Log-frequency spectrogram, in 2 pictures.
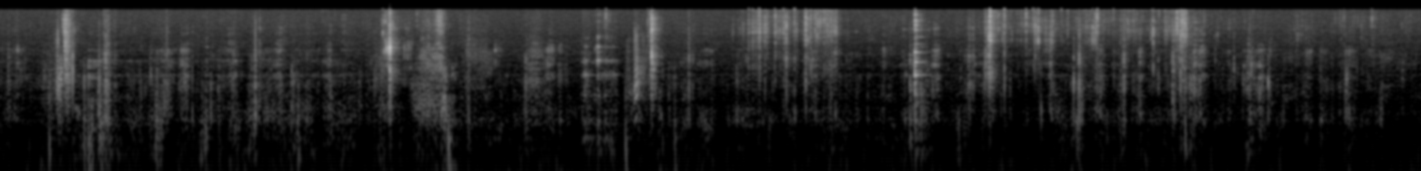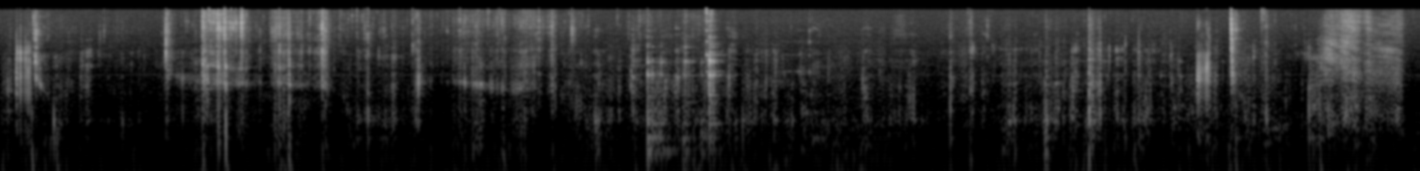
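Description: Close-up eating of crispy fried pork chop: irregular crisp crunches as the breaded, fried meat is bitten and chewed, a few bites sharper and louder than the rest.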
